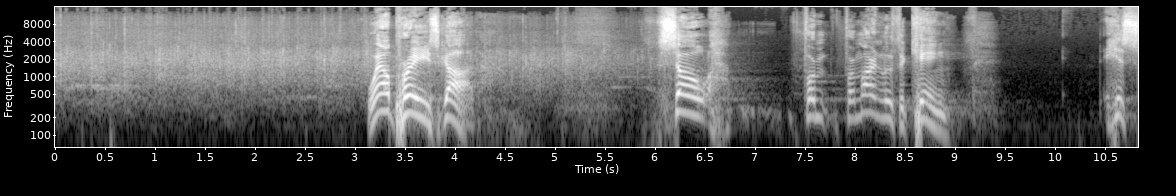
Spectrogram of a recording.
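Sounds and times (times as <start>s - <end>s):
congregation clapping hands during a church service: 0.0s - 6.7s
speech: 3.1s - 4.3s, 6.1s - 6.8s, 7.5s - 9.0s, 10.5s - 10.8s.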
